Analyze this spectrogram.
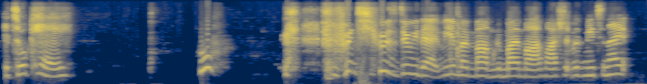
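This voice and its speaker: A woman's voice: fairly high pitch, expressive, moderate pace, a bit bright, no room sound, dull audio. A woman giving a casual, opinionated spoken review, blunt and chatty, with lots of fillers and restarts. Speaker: vlogger reviewing a TV talent show.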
